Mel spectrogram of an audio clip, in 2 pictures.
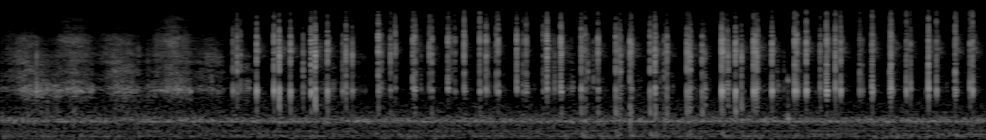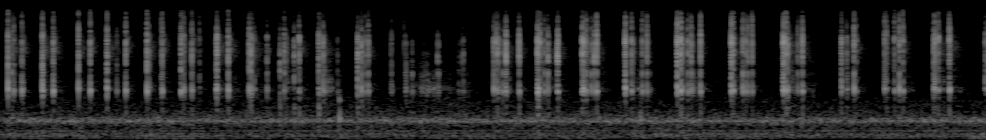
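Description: Long acrylic nails tap rapidly on a hollow, lit plastic diffuser dome cover. After a soft, brushy opening, a dense run of sharp, bright clicks continues in quick bursts, with a faint steady hum underneath throughout.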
